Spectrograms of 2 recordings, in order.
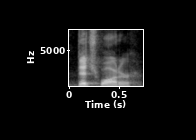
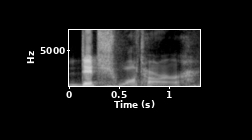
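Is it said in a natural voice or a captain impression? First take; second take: natural voice; captain impression. First: It is said in the speaker's natural voice. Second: It is said imitating the captain's voice.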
